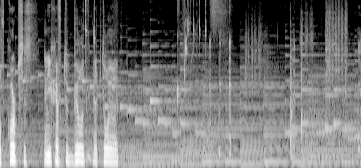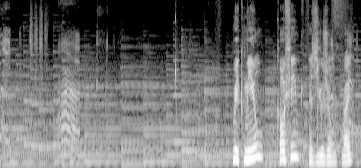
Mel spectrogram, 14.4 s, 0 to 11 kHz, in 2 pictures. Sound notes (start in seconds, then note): 2.4 laughs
